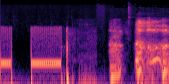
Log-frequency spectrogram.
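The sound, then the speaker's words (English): Two steady electronic telephone tones sound in quick succession as a phone call is placed, the second longer, followed by a brief click and muffled voice-like noises over the line. “I'm going to get him on the phone now.”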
